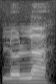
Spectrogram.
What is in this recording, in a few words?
melpa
